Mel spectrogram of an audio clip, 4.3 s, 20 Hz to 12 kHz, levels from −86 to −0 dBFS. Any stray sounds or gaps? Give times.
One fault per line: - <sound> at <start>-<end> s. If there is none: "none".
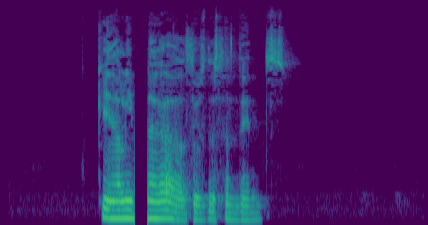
- dropout at 1.3-1.5 s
